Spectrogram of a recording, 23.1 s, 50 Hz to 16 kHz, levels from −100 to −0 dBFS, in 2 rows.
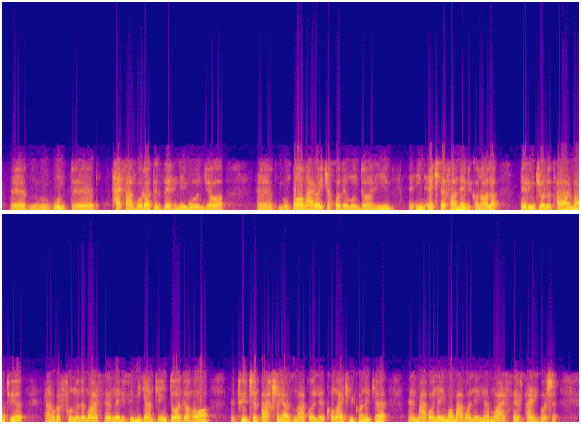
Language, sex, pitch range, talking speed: Persian, male, 150-185 Hz, 100 wpm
